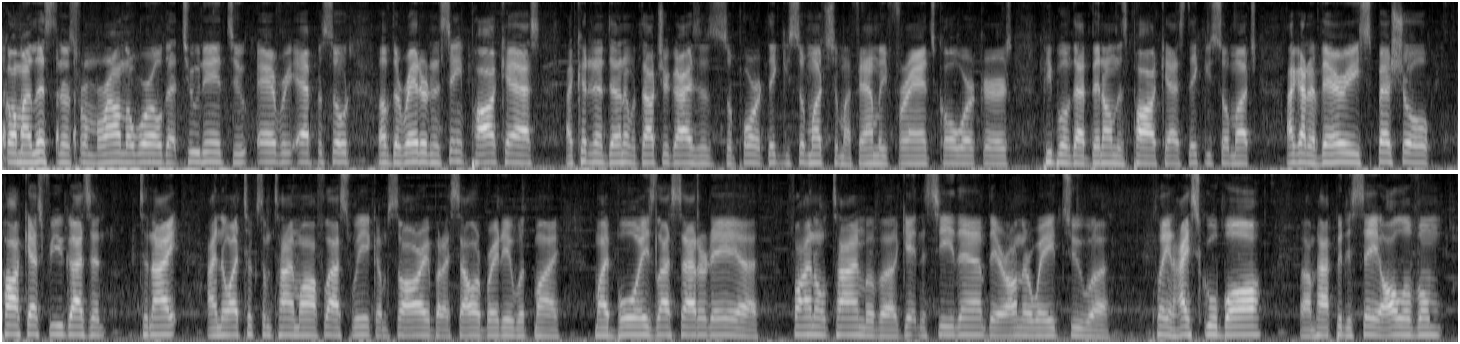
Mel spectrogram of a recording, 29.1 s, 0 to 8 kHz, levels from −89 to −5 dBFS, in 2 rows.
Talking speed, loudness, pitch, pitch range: 215 wpm, -30 LUFS, 145 Hz, 135-155 Hz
